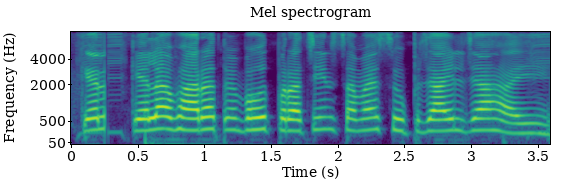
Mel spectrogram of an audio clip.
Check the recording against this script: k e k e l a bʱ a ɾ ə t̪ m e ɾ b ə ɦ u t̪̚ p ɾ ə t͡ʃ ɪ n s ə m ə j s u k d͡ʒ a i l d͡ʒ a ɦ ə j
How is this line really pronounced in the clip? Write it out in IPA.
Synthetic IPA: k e k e l a bʱ a ɾ ə t̪ m e b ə ɦ u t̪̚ p ɾ ə t͡ʃ i n s ə m ə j s u p d͡ʒ a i l d͡ʒ a ɦ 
